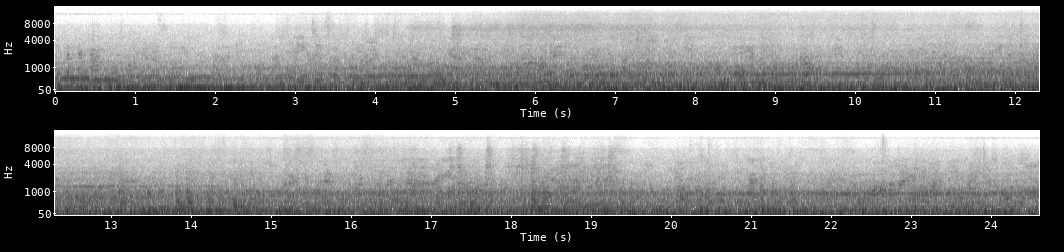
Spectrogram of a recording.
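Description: A train rumbles and hums steadily as it rolls along the track.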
